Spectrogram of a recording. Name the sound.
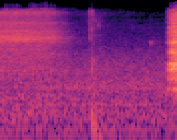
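deep breath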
